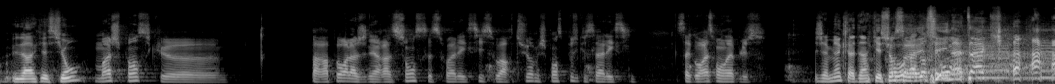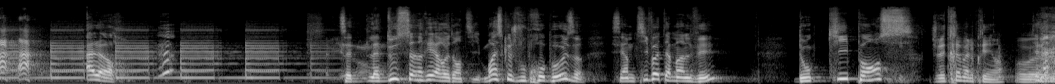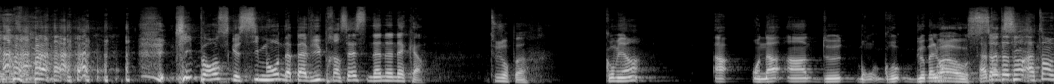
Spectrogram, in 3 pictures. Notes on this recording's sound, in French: Rediffusé sur grand écran dans le cadre du festival Court-Métrange de Rennes, ce chef-d'oeuvre méritait bien un épisode dédié, qui plus est enregistré en public !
